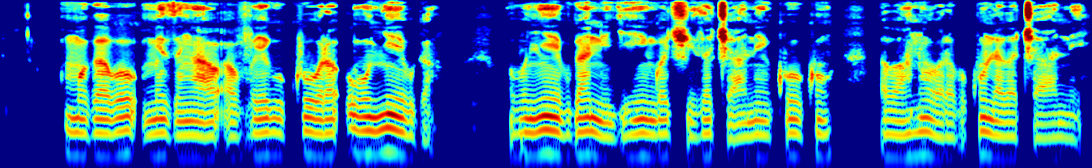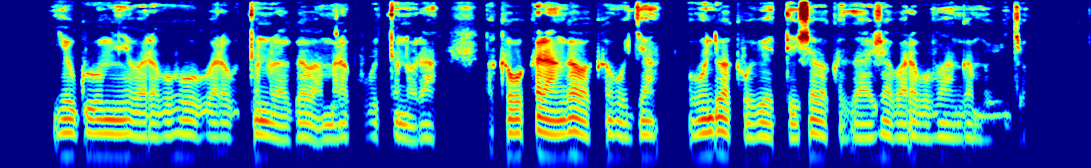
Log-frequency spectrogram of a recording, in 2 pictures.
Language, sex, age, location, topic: Kinyarwanda, male, 50+, Musanze, agriculture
